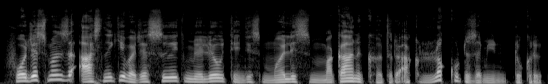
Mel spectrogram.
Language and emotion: Kashmiri, neutral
